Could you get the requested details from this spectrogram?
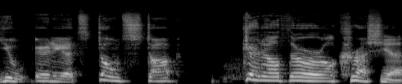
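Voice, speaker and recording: At a fairly slow pace, a speaker uses a put-on character voice at a middle pitch. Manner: menacing, bullying.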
